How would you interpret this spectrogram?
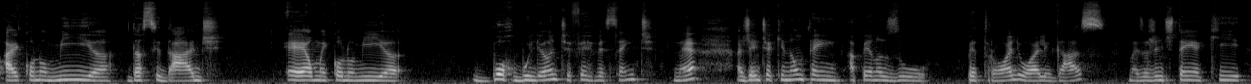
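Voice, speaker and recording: A woman's voice: medium pitch, fairly even intonation, a little slow, a little mellow. A Brazilian woman, a real estate agent, chatting in an interview with a Brazilian accent and often mixing English words into her Portuguese. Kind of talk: casual interview chat.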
